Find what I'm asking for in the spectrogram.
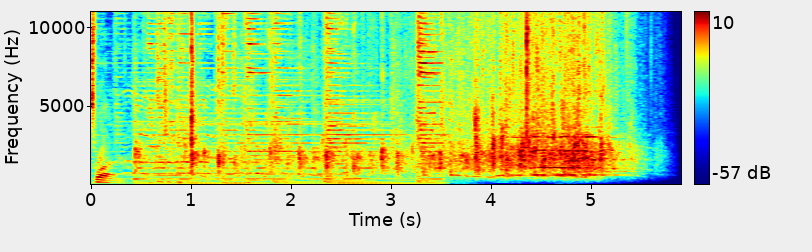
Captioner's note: audience clapping and cheering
